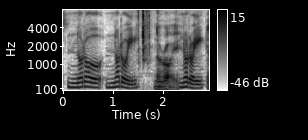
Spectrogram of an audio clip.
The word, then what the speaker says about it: Noroi: Like one of the movies I watched recently is Norai. No, it's Noroi.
